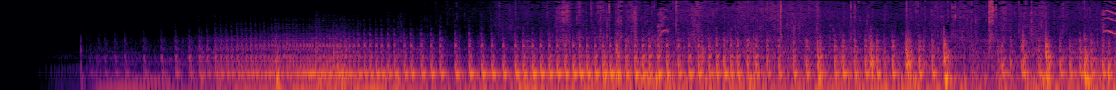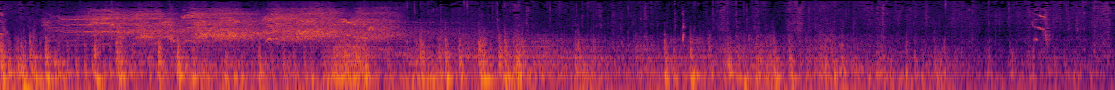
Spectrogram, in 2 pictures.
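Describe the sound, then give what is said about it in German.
Busy scratching and rustling with scattered high squeaks of dozens of rats deep inside the hull of the ship Belgica at night, steady and dense throughout, with a low creaking rumble of the groaning ship underneath and no talking. “Das Fiepen und Rascheln ist so laut, dass einige kaum schlafen können.”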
